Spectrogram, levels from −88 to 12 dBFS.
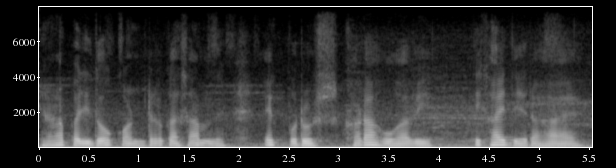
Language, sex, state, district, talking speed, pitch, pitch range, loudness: Hindi, male, Jharkhand, Ranchi, 175 wpm, 120 Hz, 110-130 Hz, -16 LUFS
